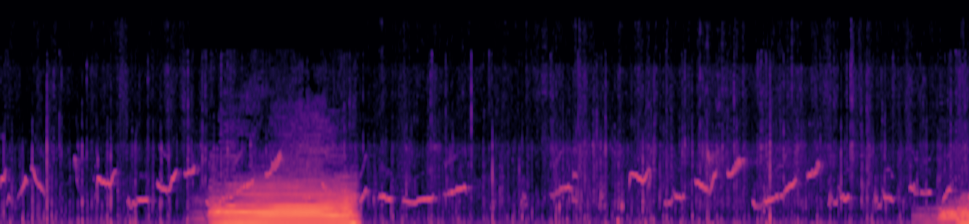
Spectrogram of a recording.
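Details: Fat tame cow calling the female while a herd is driven in the afternoon: one loud, steady harmonic moo of about two seconds, with many thin whistled bird chirps throughout and another moo starting at the end.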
